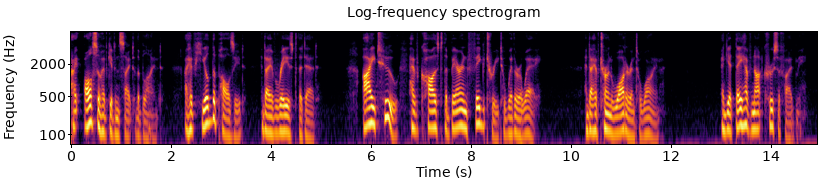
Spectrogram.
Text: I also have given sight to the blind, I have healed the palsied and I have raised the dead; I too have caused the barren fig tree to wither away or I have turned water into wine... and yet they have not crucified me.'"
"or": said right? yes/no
no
